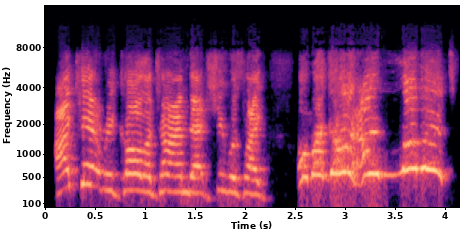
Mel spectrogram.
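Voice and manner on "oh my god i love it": imitated delighted client squeal, very high and louder; over the moon. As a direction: gush like a thrilled client, voice leaping way up. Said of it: "over the moon".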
